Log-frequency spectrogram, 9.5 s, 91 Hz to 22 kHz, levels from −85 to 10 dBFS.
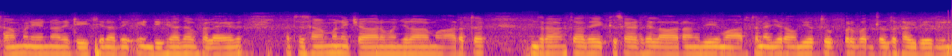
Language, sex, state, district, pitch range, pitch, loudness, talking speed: Punjabi, male, Punjab, Fazilka, 115-120 Hz, 115 Hz, -14 LUFS, 195 wpm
